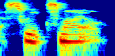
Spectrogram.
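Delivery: plain reading voice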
